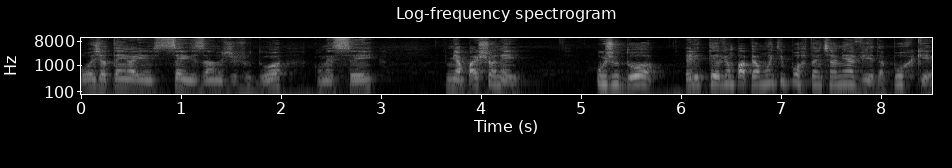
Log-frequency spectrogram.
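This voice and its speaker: At a moderate pace, a man with a fairly high pitch uses lively intonation and leaves long, frequent pauses. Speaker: visually impaired judo athlete, vlogger. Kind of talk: personal vlog testimony. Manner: halting, with fillers and self-corrections.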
